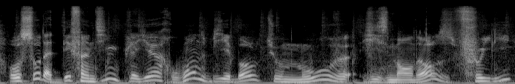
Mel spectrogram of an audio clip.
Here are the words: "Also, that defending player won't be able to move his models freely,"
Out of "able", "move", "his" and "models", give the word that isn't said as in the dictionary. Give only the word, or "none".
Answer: none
